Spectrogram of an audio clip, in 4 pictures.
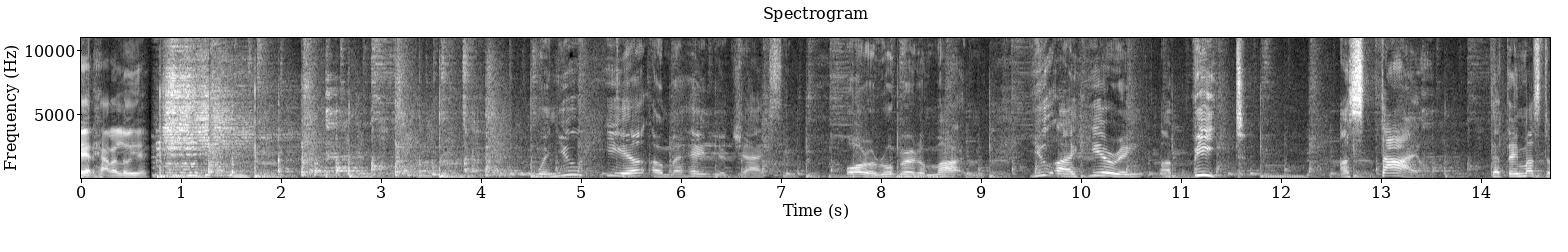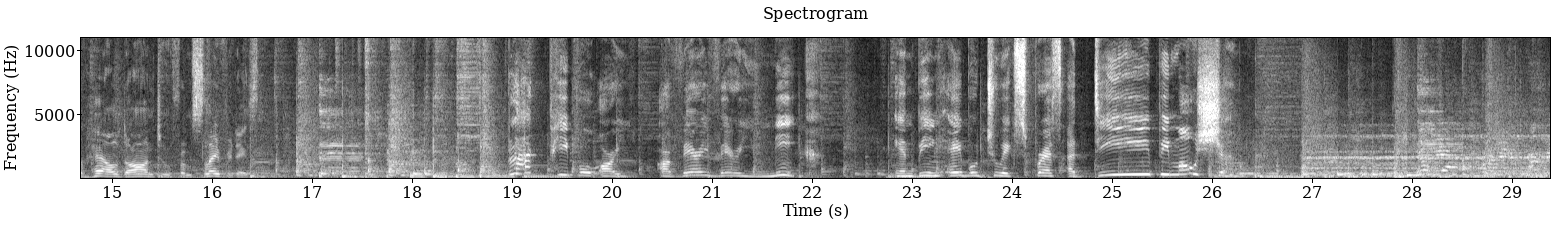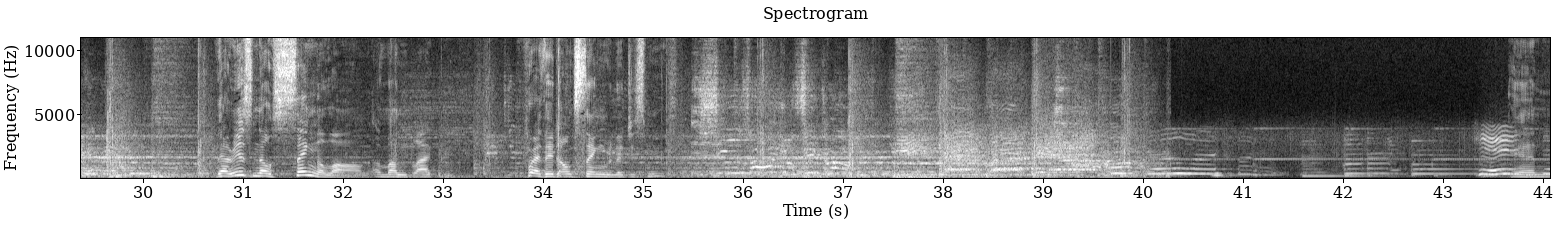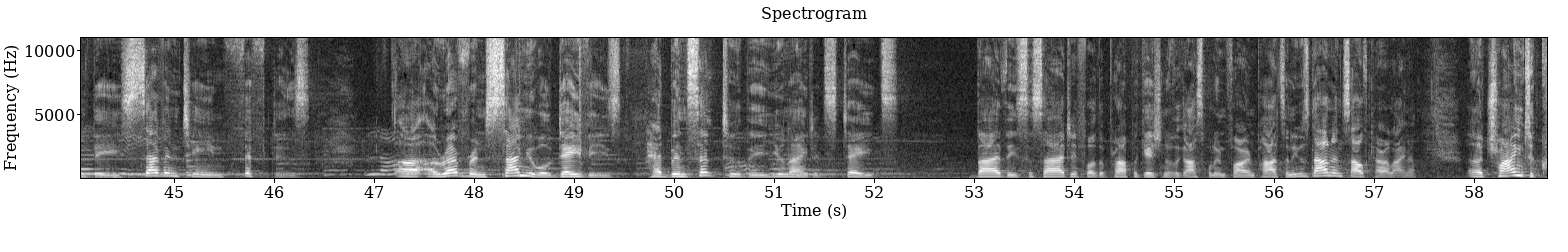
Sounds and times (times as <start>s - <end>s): Gospel music: 0.0s - 58.7s.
